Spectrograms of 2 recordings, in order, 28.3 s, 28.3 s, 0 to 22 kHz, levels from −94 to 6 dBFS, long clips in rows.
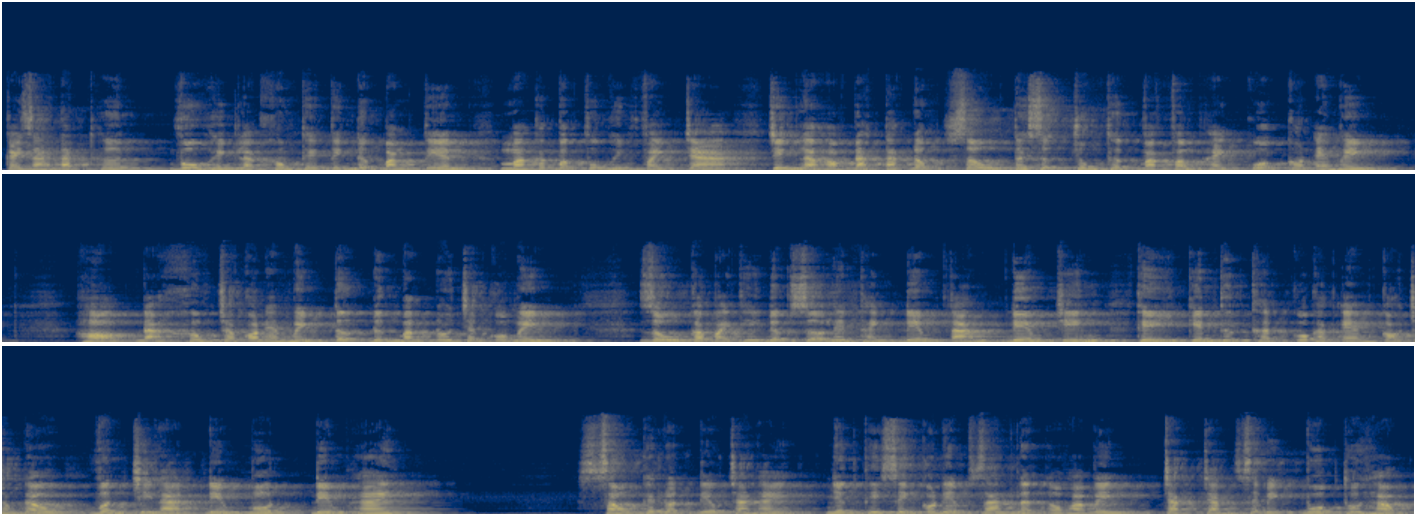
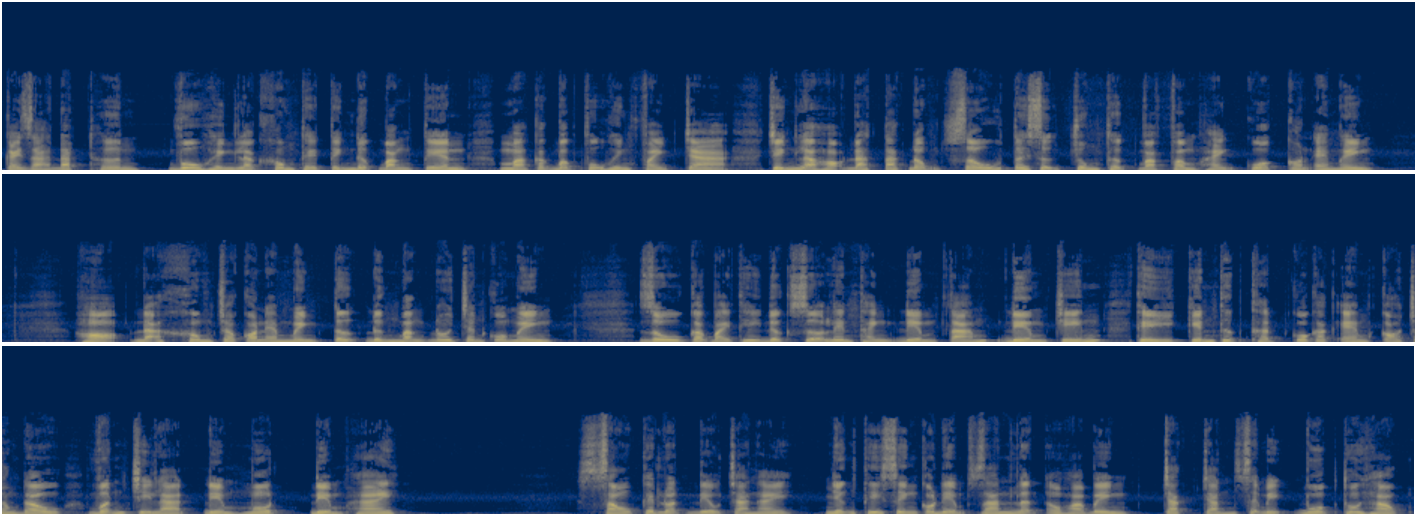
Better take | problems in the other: second | room echo; very slight; dies away in 0.6 s // off-mic speech; somewhat distant

